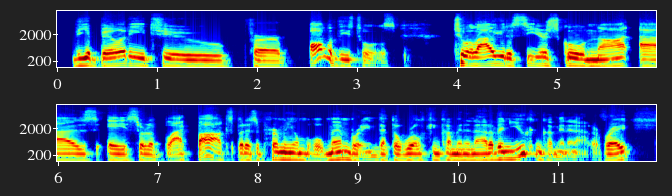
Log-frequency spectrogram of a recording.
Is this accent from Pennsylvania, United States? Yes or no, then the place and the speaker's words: yes; Philadelphia, Pennsylvania, United States; also born or lived in New York City; I'm from Philadelphia, grew up outside the city, I went to college inside the city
